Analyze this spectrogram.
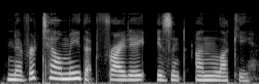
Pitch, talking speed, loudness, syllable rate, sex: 220 Hz, 160 wpm, -15 LUFS, 4.9 syllables/s, female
